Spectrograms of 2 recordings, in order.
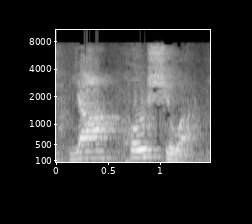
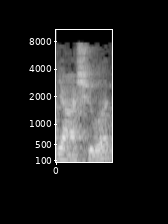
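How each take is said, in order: First: The name is said with four syllables. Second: The name is said with three syllables. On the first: The speaker calls it right. "Jesus' name in the Hebrew is Yahoshua" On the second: The speaker calls it wrong. "Some people say it's Yahshua. It's not Yahshua"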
